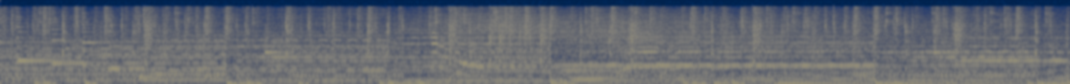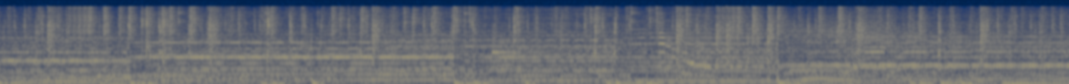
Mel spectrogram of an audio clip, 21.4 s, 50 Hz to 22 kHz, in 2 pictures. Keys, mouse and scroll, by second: 0.2 scroll down 1, 0.3 right click, 0.7 click, 1.6 scroll up 1, 1.7 right click, 2.5-4.5 drag, 4.7 scroll down 1, 4.9 right click, 5.8 click, 6.1 scroll down 1, 6.3 right click, 6.6 scroll up 1, 7.0 Escape, 7.4 scroll up 1, 7.5 right click, 7.7 scroll down 1, 7.9 right click, 9.1 scroll up 1, 9.3 right click, 9.4 scroll down 1, 9.8 right click, 10.2 scroll up 1, 10.4-12.1 right drag, 12.1 ctrl+space, 12.4 right click, 13.0 Tab, 13.3-15.0 right drag, 15.6 scroll up 1, 15.8 click, 16.8 scroll up 1, 16.9 right click, 18.0-21.3 drag.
